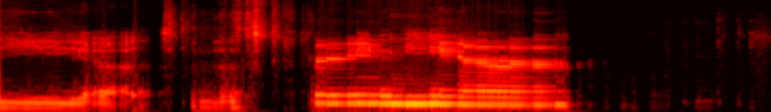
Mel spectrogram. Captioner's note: robotic sounds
